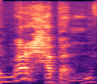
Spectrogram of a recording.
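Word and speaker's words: مرحبًا: not pronounce that um generally speaking they will say marhaba but you can say marhaban for those who want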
